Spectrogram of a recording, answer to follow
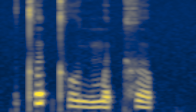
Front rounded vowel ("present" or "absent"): absent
